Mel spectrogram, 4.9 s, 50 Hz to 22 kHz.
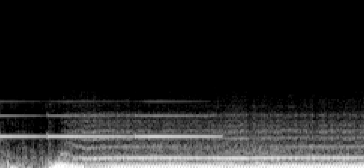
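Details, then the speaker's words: Car cold-started at 6 a.m. in freezing Alaska with ice around: after a rough crank the engine settles into a low rumble with a steady whine over the idle. Owner thinks the whine is the power steering and no bearing is spun. "doesn't sound good. I'm pretty sure that sound is just my power steering, though."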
